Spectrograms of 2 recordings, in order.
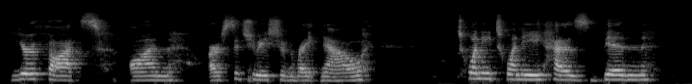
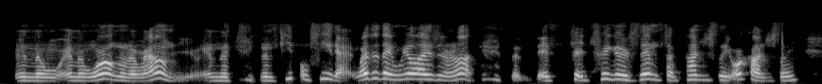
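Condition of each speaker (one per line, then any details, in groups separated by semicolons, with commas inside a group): No condition
Cerebral palsy; from birth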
